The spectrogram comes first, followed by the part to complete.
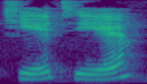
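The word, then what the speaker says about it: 姐姐: Mandarinnya adalah Ciecie Ciecie Biasanya kalau orang Chinese menyebutkan Kakak laki-laki itu kan koko kakak perempuan itu cici tapi dalam dialek bahasa Mandarinnya pengucapan yang benar adalah suku dan Ciecie Oke ada adik laki-laki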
